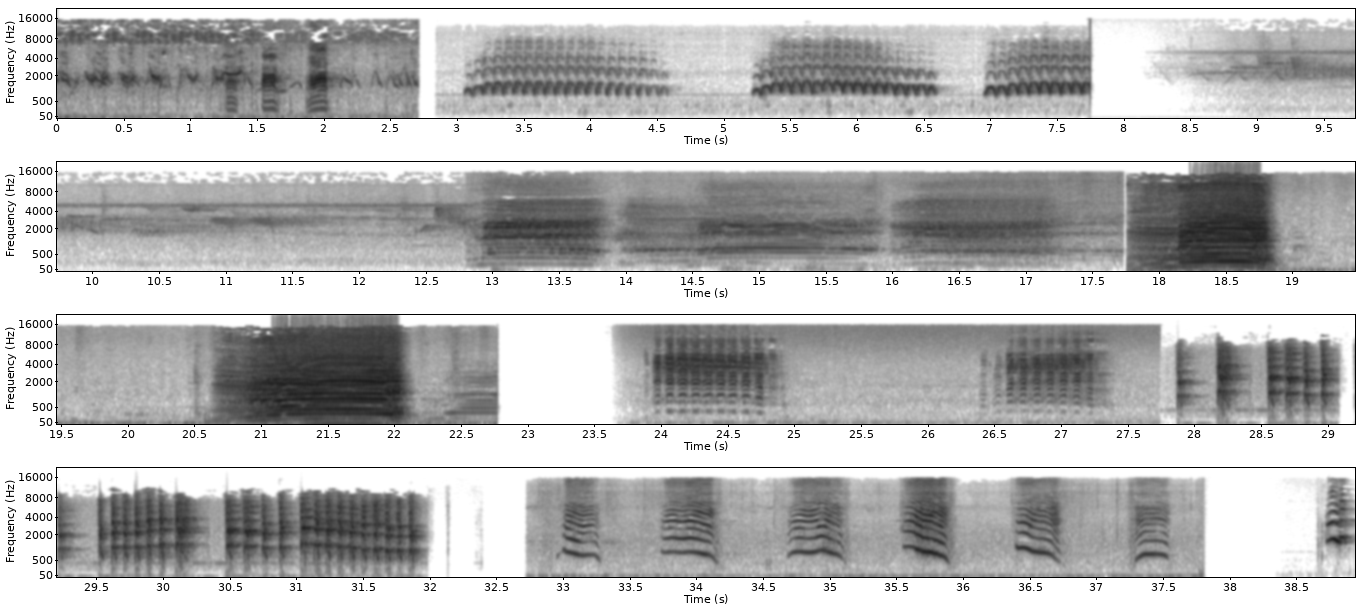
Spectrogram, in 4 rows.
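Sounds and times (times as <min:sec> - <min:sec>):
sheep bleating: 0:12.8 - 0:18.3, 0:23.9 - 0:25.0, 0:26.4 - 0:27.4
cow mooing: 0:12.8 - 0:18.9, 0:20.6 - 0:22.8
short pitched calls: 0:32.8 - 0:37.7.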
